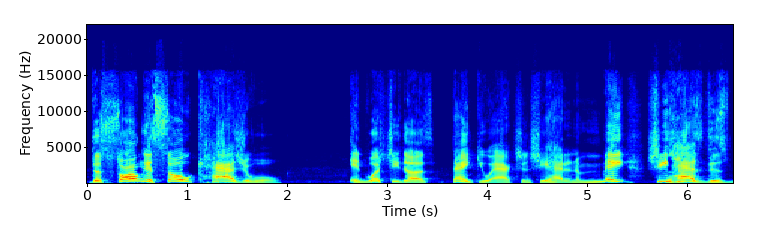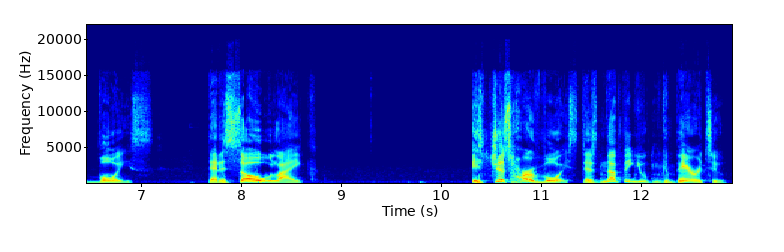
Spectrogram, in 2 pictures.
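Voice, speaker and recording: A man hosting a radio show, retelling a story in an animated, casual way and stopping to repeat the lines that matter. His voice is bright and a little gravelly, and the sound is dry and close to the mic. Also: high-pitched, a little slow, dry recording.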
